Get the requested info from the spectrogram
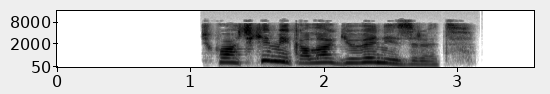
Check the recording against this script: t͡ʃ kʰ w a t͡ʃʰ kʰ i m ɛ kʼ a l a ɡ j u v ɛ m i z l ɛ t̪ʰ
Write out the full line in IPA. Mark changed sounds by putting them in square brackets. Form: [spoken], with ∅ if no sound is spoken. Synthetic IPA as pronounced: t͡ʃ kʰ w a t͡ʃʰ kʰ i m [i] kʼ a l a ɡ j u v ɛ [n] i z [ɾ] ɛ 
